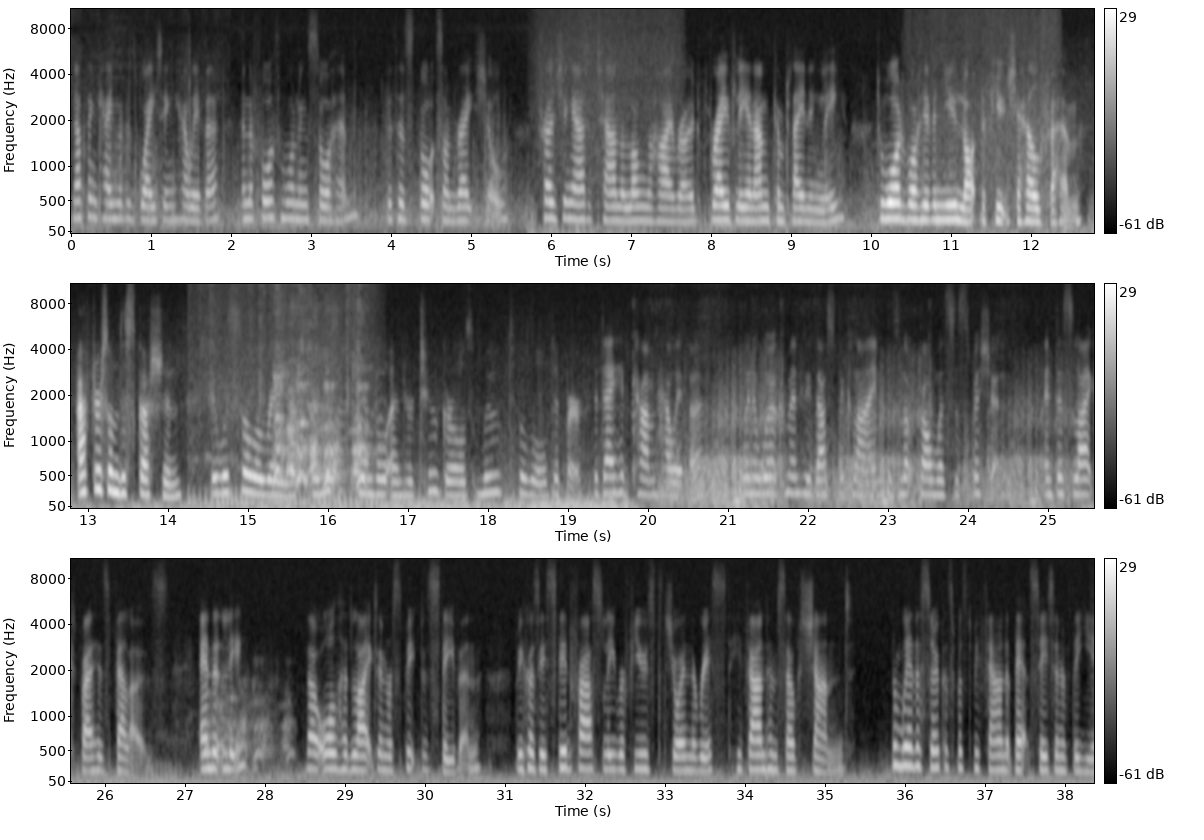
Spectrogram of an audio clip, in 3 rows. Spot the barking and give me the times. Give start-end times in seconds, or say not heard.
14.2-16.8, 26.4-28.4.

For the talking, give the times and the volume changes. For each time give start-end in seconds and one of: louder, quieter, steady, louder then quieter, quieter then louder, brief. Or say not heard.
0.0-27.9 louder then quieter
28.5-38.3 steady.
